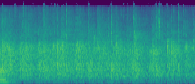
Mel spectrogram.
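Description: A crowd claps steadily for the full three seconds, a dense, even patter of many hands with no voices rising above it.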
